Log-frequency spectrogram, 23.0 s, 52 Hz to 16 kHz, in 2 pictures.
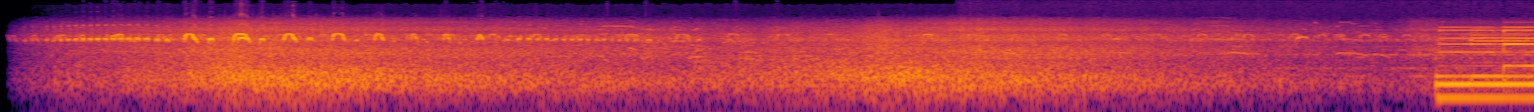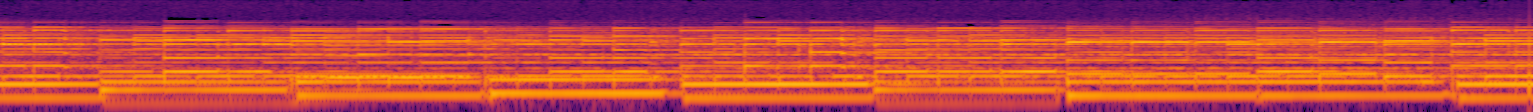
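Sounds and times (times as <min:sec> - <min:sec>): bird calling: 0:00.1 - 0:12.1
waves washing: 0:00.7 - 0:23.0
music: 0:10.8 - 0:23.0.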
